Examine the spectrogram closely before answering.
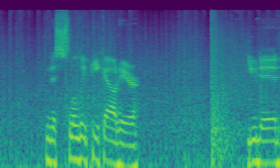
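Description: A rifle shot cracks.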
